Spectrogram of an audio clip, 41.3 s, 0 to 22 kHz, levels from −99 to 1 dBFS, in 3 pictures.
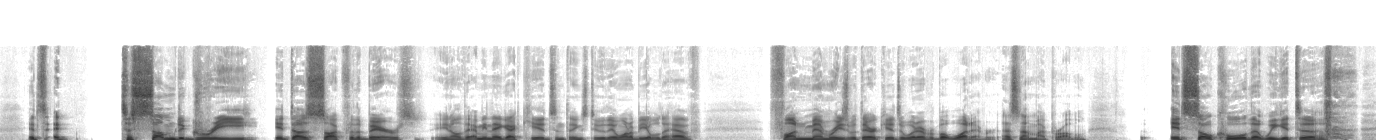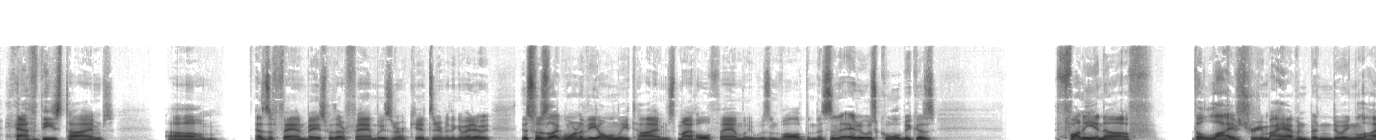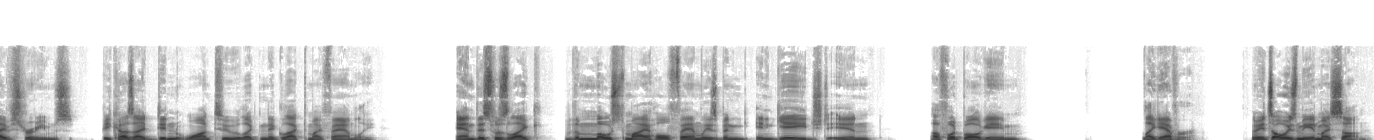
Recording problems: none

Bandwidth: 14.5 kHz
